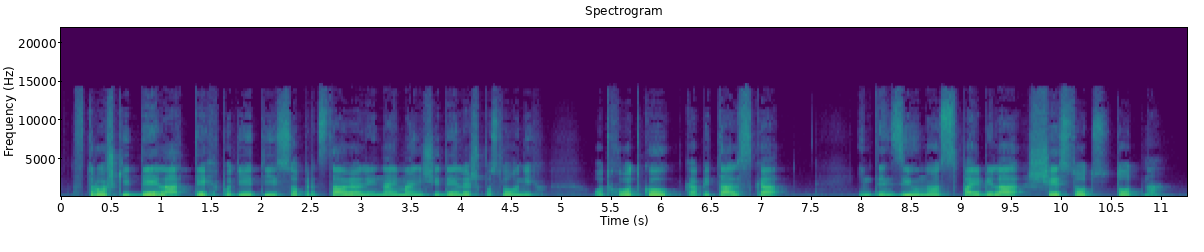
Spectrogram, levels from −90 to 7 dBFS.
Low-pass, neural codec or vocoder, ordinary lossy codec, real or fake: 14.4 kHz; autoencoder, 48 kHz, 32 numbers a frame, DAC-VAE, trained on Japanese speech; MP3, 64 kbps; fake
